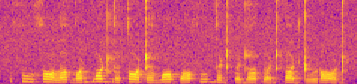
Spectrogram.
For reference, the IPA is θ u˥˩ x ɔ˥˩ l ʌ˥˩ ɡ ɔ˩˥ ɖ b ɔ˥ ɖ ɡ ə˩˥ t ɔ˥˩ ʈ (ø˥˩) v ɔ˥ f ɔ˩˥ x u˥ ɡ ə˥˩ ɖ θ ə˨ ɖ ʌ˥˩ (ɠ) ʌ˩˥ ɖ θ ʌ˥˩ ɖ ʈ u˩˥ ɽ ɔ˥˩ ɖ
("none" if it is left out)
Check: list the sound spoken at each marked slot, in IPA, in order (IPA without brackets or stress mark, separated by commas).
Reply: ə˥˩, ɠ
